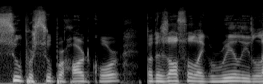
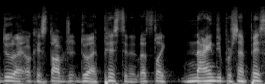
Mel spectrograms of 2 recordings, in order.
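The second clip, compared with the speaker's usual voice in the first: usual speaking voice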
